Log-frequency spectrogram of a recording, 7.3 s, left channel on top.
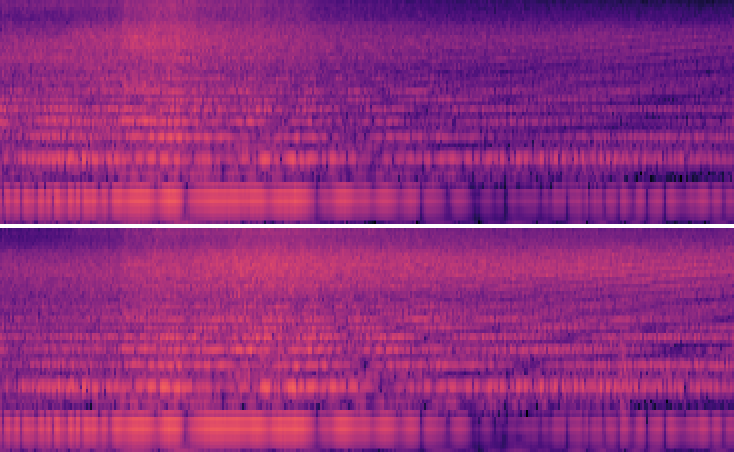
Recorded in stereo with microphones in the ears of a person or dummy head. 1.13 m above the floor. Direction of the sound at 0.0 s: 35° left (ahead or behind).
